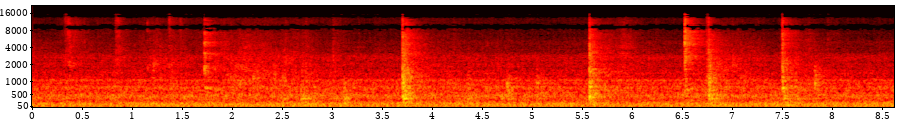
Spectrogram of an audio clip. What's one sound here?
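A metal spoon clinks against a pot.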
